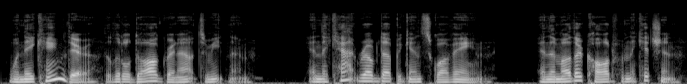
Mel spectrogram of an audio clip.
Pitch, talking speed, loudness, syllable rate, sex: 130 Hz, 225 wpm, -19 LUFS, 5.8 syllables/s, male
